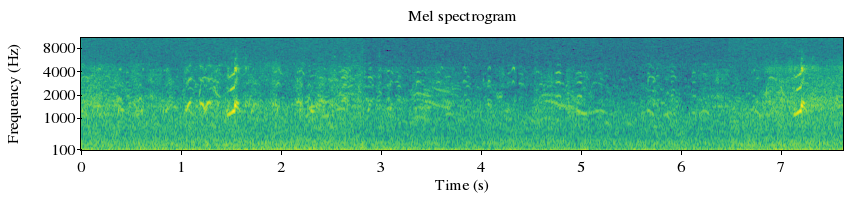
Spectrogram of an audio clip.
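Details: Winter flock of greater white-fronted geese in Midden Delfland, the Netherlands, January 2020; distant high yelping calls overlap continuously above a heavy low rumble of wind or traffic.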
